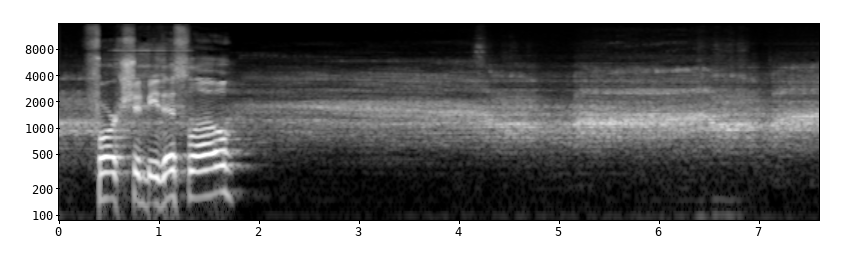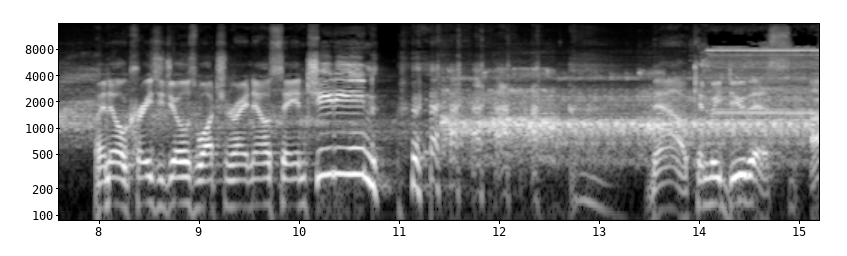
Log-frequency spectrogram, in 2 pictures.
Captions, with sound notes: Fork should be this low. I know, Crazy Joe's watching right now, saying, "Cheating!" (laughs) Now, can we do this?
